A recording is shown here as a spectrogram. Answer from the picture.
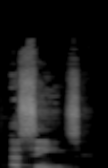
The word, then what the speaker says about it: Essenes: But, and I had to write it out phonetically so I could say it because it doesn't look like it sounds. Essenes, and it's spelled Essenes. Essenes.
